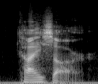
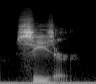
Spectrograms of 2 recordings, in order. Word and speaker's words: Caesar: As well, we've tended toward the ancient Latin hard C, since they never had a soft C, Caesar, not Caesar, as most have heard the name.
